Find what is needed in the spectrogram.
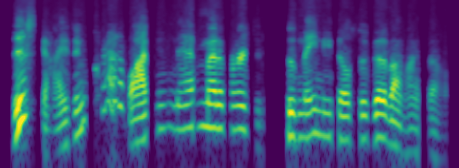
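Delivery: high, lightly voiced infatuated girl; a hint of a dazzled girlfriend; smitten girl. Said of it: "they're like".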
